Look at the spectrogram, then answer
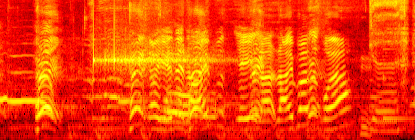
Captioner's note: skeptical sound effect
